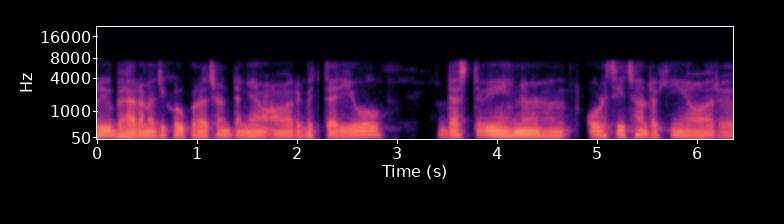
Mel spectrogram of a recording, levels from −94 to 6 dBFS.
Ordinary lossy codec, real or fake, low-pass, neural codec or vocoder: Opus, 32 kbps; fake; 7.2 kHz; codec, 16 kHz, 0.8 kbps, ZipCodec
